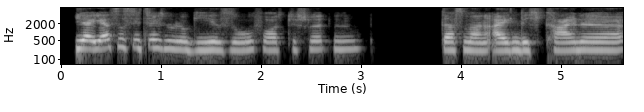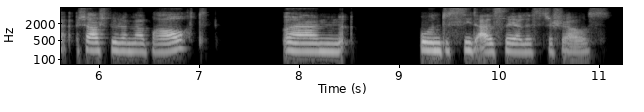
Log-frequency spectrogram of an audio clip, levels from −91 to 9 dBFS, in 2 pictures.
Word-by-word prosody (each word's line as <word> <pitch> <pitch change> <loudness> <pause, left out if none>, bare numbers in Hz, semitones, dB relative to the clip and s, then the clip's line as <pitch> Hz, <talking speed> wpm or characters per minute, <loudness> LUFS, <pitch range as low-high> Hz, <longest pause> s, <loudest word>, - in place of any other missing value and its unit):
Ja, 245 -1 +9
jetzt 250 +4 +4
ist 280 -2 -4
die 260 - -2
Technologie 225 -4 -1
so 210 0 -5
fortgeschritten, 230 +2 -7 0.8
dass 215 0 +2
man 205 -2 +1
eigentlich 205 +1 +2
keine 215 +1 +1
Schauspieler 205 -1 +1
mehr 195 0 -4
braucht, 195 +5 0 0.7
ähm, 195 -1 +2 0.7
und 205 -2 +1
es 200 - -5
sieht 210 -1 -3
alles 185 0 +2
realistisch 185 -1 -3
aus. 95 0 -7
210 Hz, 110 wpm, -24 LUFS, 200-225 Hz, 0.8 s, Ja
